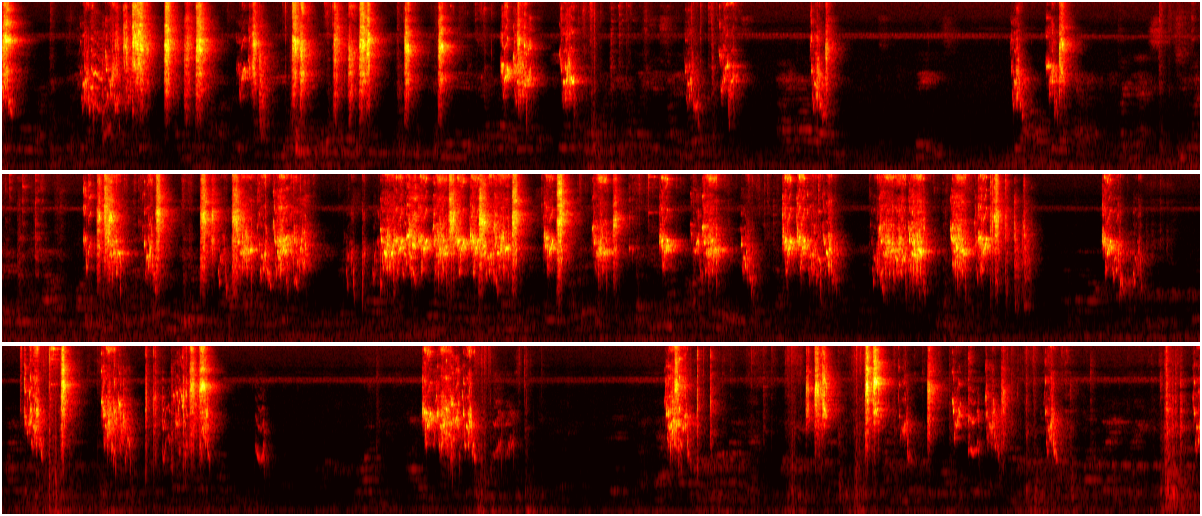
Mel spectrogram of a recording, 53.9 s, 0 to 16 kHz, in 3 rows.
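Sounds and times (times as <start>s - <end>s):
budgerigars chirping and chattering: 0.0s - 12.8s, 15.0s - 40.1s, 41.3s - 44.3s, 45.5s - 53.9s.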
